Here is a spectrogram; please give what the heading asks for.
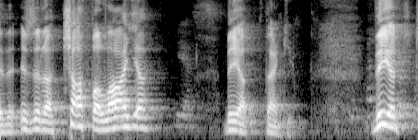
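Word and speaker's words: Atchafalaya: I know how you say that is it a chaala yes the thank you the I should know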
